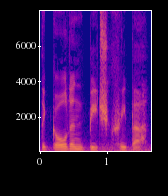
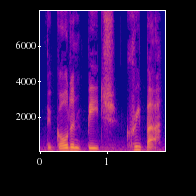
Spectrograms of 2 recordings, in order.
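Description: First: It is said in a plain, neutral accent. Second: It is said in a New York-style accent.

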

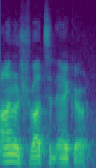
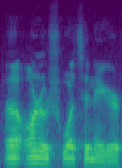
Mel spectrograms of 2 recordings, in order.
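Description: First: The name is said with a non-American pronunciation. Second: The name is said with an American pronunciation. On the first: The speaker calls it right. "Yes, I'm saying it correctly" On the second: The speaker calls it wrong. "for you guys who say it in American"

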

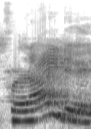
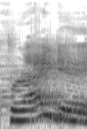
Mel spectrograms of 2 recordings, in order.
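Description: Both takes have the same delivery.

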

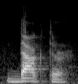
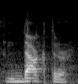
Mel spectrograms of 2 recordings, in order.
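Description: No difference in how they are said.

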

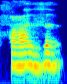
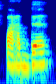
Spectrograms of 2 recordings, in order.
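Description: First: The middle consonant is a soft 'th' sound. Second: The middle consonant is a 'd' sound. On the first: The speaker calls it right. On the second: The speaker calls it wrong.

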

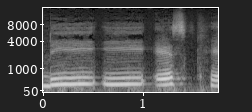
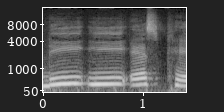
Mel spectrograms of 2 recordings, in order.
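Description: No difference in how they are said.

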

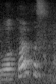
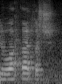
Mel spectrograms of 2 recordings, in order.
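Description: First: The name ends with a plain 's' sound. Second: The name ends with an 'sh' sound. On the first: This is the usual local rendering of the name. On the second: This is how the name is said in his homeland.

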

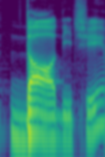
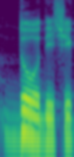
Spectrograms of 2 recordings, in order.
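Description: First: The first vowel is an open o. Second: The first vowel is a closed o. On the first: The speaker calls it wrong. "non dodici" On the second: The speaker calls it right. "questa è una O"

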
